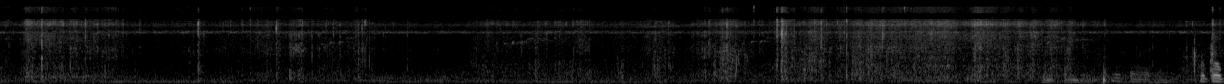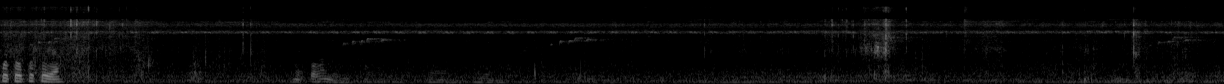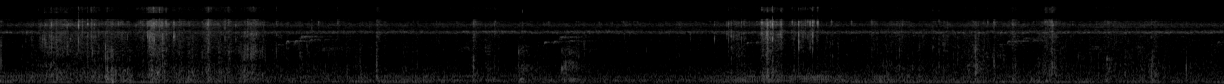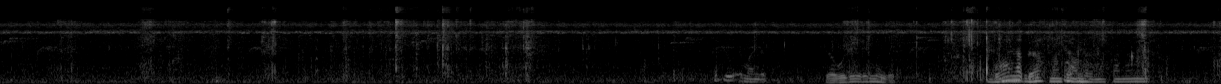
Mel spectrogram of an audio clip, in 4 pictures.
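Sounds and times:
dry leaves and twigs rustling: 0.0s - 15.2s, 19.2s - 48.9s
insect chorus drone: 0.0s - 48.9s.

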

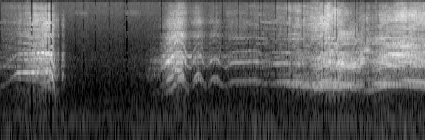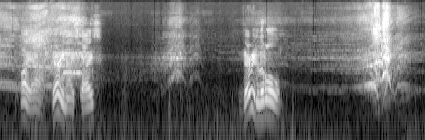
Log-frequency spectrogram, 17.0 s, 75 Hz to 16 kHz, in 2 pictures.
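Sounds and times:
drone motors whining: 0.0s - 1.6s, 2.6s - 17.0s.

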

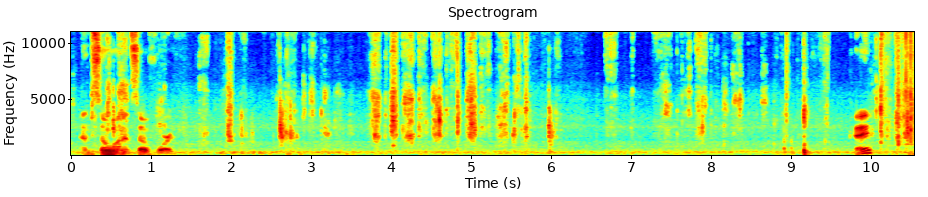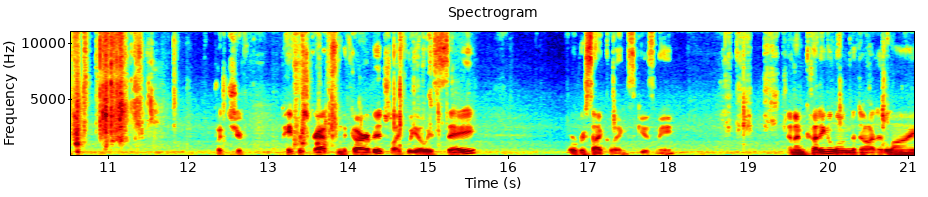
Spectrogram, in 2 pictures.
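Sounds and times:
scissors snipping paper: 1.9s - 5.8s
paper rustling: 1.9s - 6.1s.

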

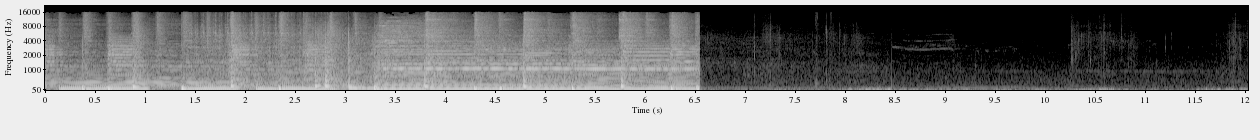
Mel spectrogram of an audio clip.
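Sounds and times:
music with steady beat: 0.0s - 6.6s
faint high chirp: 8.4s - 9.8s.

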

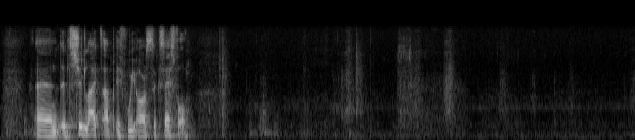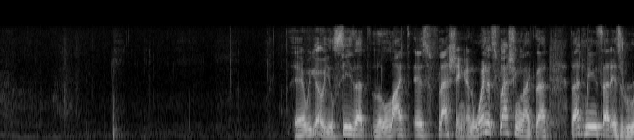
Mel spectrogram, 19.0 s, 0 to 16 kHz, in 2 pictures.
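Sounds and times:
soft rustles and taps of wires: 9.4s - 13.9s.

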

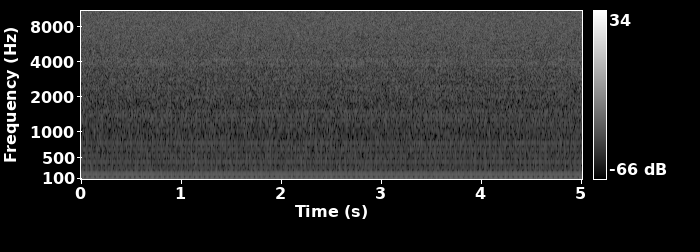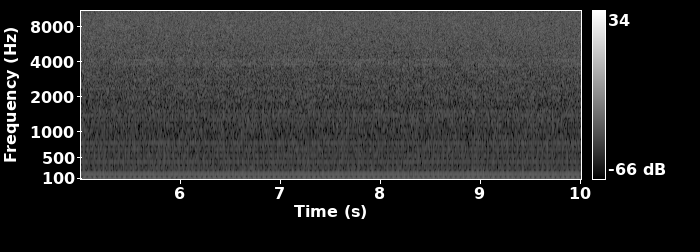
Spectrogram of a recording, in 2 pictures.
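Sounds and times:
electrical mains hum with hiss: 0.0s - 10.0s.

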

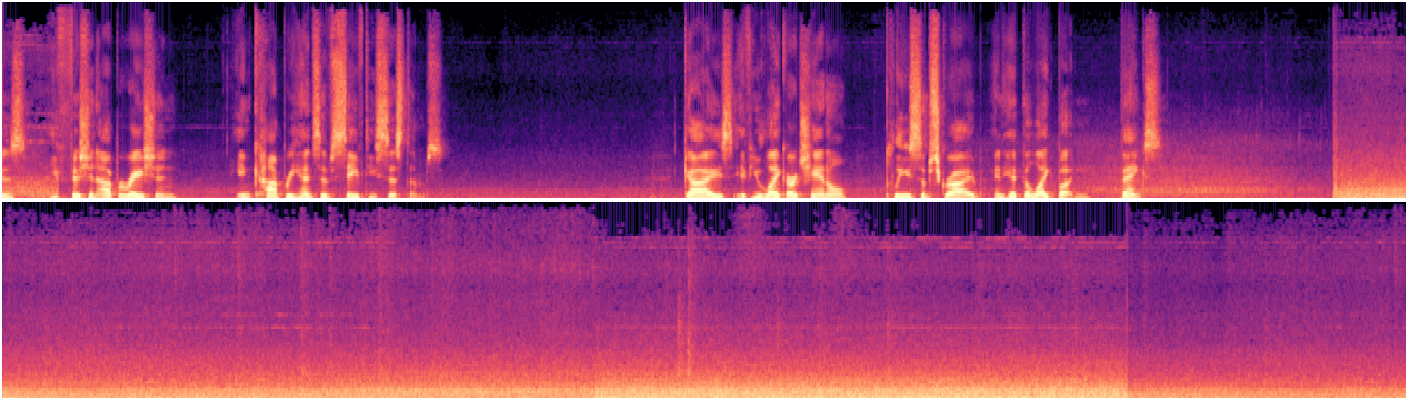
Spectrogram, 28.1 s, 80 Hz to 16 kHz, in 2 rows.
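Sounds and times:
bus road and rolling rumble: 0.0s - 0.7s, 9.4s - 28.0s.

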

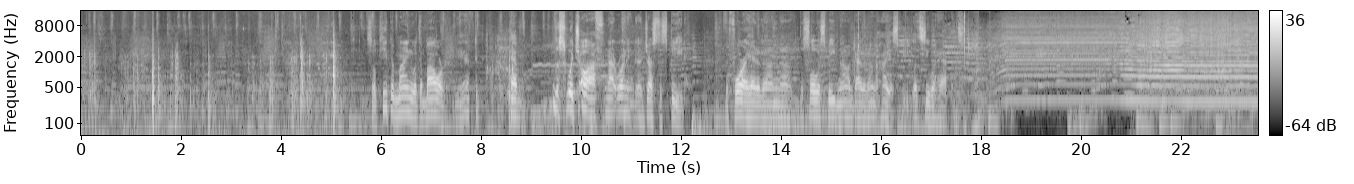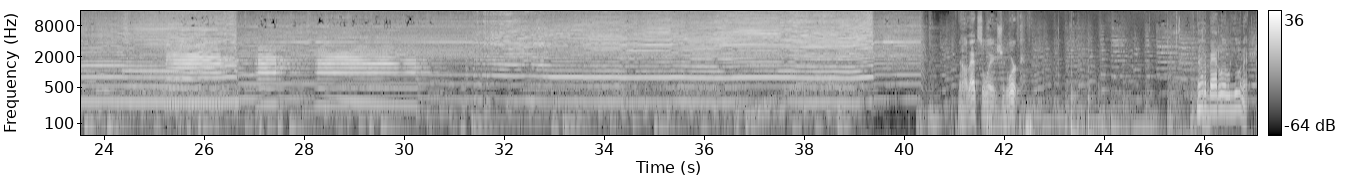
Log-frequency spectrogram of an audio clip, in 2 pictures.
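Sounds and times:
oscillating multi-tool cutting wood: 0.0s - 10.7s, 17.0s - 40.6s.

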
